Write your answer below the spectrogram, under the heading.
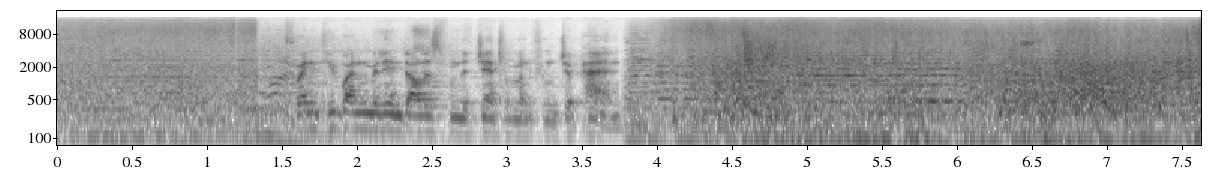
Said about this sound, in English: The partition falls over. Water rushes through the corridor.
